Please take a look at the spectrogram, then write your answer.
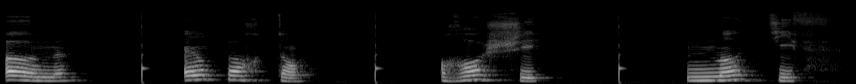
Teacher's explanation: O is pronounced [ɔ] when followed by a pronounced consonant, other than a [z] sound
